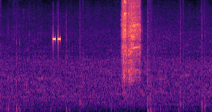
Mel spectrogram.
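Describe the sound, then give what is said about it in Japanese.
A camera shutter fires once while taking a photo at a fireworks outing. Two short high beeps come first, then one brief crisp burst of the shutter over a quiet background with faint ticks. “写真撮ったか？”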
